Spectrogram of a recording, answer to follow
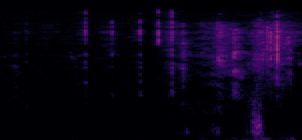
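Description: Near silence, with a few faint, short ticks in the second half: a stylus tapping on a tablet while writing.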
